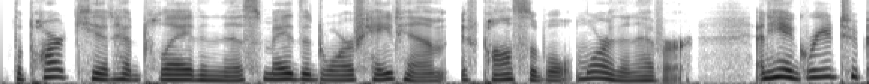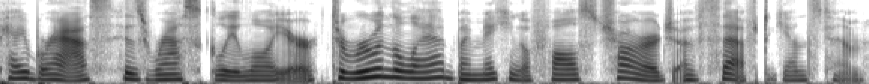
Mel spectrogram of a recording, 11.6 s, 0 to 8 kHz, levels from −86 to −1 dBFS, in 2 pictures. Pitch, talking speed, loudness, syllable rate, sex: 185 Hz, 200 wpm, -19 LUFS, 4.7 syllables/s, female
